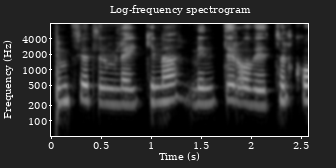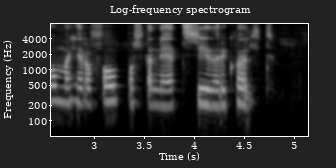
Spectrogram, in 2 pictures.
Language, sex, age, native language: Icelandic, female, 40-49, Icelandic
